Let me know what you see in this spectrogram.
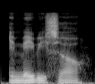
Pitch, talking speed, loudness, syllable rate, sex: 90 Hz, 255 wpm, -16 LUFS, 5.6 syllables/s, male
